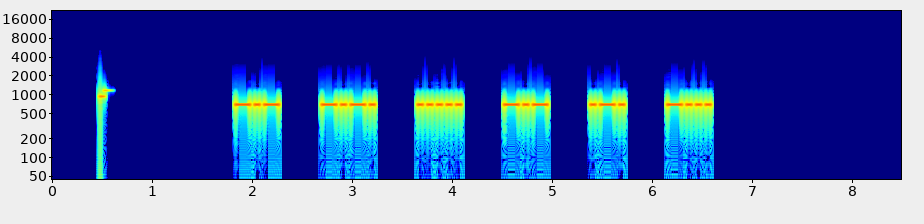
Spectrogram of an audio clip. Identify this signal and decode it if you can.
Morse code, heard as a keyed tone, about 25 wpm, spaced as for 14 wpm, 700 Hz. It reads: KC5KRB
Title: USA Call Signs - 6 Characters - 3x Character Spacing - 25wpm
